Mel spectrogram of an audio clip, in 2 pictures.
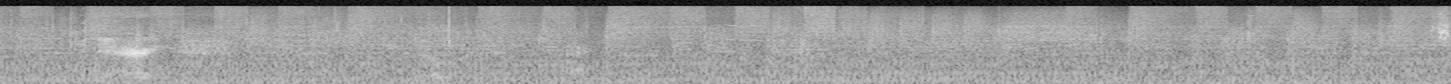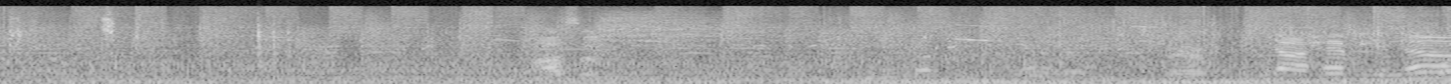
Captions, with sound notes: Canary. - Nice. (birds chirping) Awesome. - Not heavy enough.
